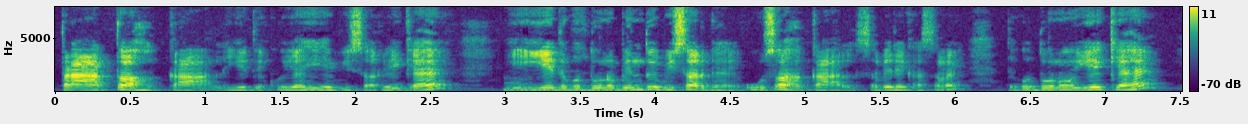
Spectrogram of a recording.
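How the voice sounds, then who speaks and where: A teacher with a breathy, husky voice runs a grammar class in call-and-response style. Each term is repeated and then quizzed back at the students, with frequent restarts and check-ins. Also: medium pitch, darkish tone. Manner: repeats terms and quizzes the class with quick questions.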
